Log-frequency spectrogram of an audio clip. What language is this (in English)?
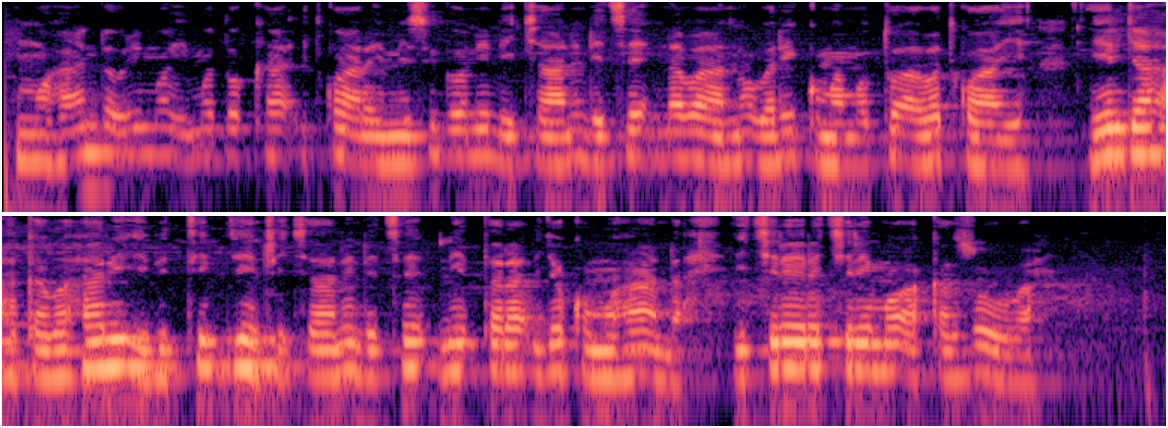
Kinyarwanda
